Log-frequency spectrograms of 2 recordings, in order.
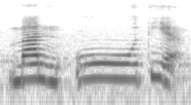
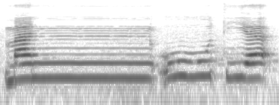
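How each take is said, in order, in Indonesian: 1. Bunyi n dibaca jelas dan terpisah. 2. Bunyi n menyatu dengan bunyi berikutnya. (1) "Bacaan yang benar adalah man utia" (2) "jangan dibaca man utia, salah"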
